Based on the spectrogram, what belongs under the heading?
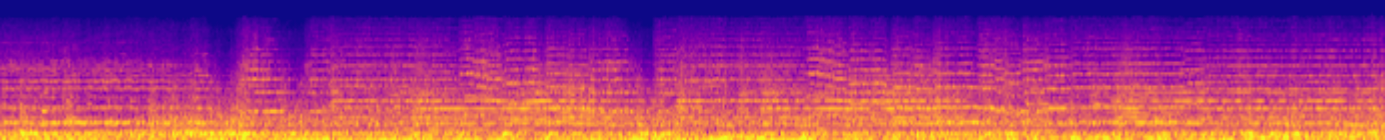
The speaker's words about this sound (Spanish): es verdad que quien hizo el arreglo orquestal pensaba en Micro Rosa y en Benur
